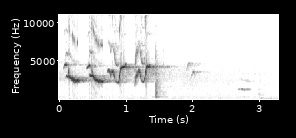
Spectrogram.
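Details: Morning phrase of a white-rumped shama meant to trigger other shamas' singing: a rapid series of looping, zigzag whistled notes lasting about a second and a half, then near silence with a faint distant whistle.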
